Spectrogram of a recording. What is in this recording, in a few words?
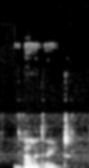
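"validate", British English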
